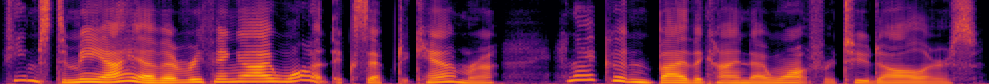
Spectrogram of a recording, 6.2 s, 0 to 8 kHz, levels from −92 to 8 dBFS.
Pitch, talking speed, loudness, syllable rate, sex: 225 Hz, 215 wpm, -18 LUFS, 5.3 syllables/s, female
